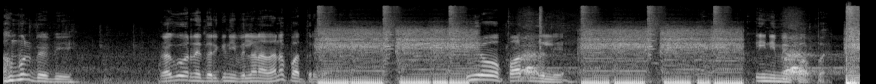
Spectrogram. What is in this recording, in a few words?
mass dialogue; dhanush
